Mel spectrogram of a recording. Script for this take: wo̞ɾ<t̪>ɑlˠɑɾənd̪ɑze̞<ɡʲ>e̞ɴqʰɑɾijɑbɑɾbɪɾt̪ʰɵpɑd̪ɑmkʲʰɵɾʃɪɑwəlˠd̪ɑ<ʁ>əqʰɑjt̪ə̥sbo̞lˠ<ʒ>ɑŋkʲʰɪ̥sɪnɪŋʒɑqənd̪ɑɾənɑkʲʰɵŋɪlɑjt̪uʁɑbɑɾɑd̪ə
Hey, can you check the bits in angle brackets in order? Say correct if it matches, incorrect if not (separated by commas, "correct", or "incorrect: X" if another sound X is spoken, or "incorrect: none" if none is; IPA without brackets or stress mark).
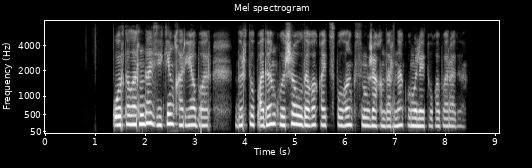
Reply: correct, incorrect: kʲ, correct, incorrect: ʁ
